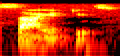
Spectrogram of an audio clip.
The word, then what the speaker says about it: scientists: you write the person it's scientists yeah scientists which is a stressed syllable the first one then you have to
